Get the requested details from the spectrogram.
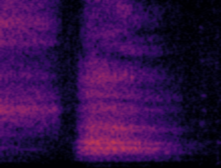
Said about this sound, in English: Everyone, take a breath.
